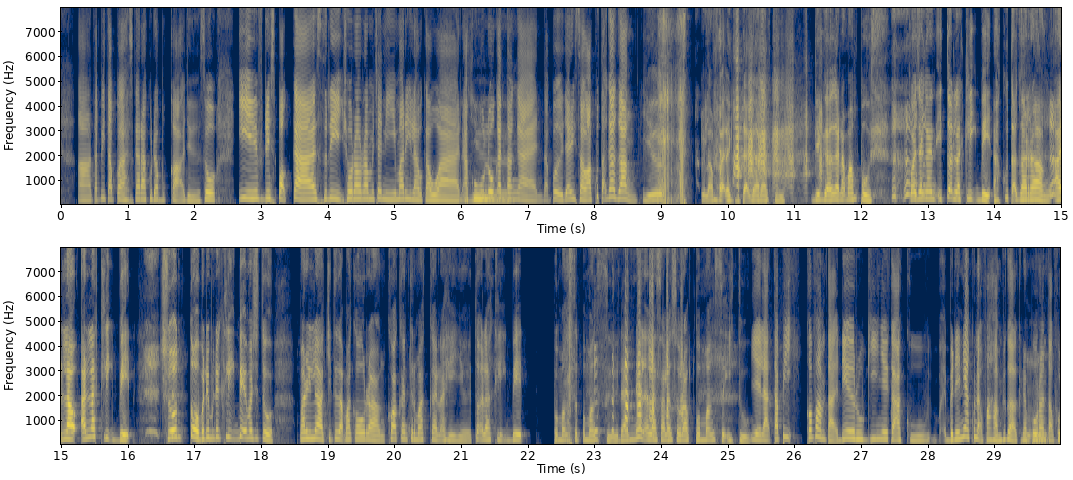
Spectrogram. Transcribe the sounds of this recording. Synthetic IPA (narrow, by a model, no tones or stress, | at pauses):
ʔãt̪apit̪aʔpahsə̥kaɾaŋakudahbukad͡ʒəsoifdispɔt̪̚kasəɾit͡ʃoɾaŋoɾaŋmat͡ʃamnimaɾilahpəkawanakuhulokant̪aŋant̪aʔpəd͡ʒadisawakut̪aʔɡaɡaŋjəklambat̪̚laɡit̪aʔɡaɾaŋt̪udiəɡaɡaŋnaʔmampʊskad͡ʒaŋanit̪uadalahklik̚bet̪̚akut̪aʔɡaɾaŋalawʔadalahklik̚bet̪̚t͡ʃɔnt̪ɔhbənəbəndəklik̚bet̪̚mat͡ʃat̪u | maɾilahkit̪at̪aʔmakanoɾaŋkawakant̪ərmakanaɦirɲãit̪uadalahkəlik̚bɪt̪̚ | pəmaŋsəpəmaŋsədananadlahsalasəoɾaŋpəmaŋsəʔit̪ujəlaht̪api | kawfaɦamt̪aʔdiəɾuɡiɲə̃kaʔakubənənĩakunaʔfaɦamd͡ʒuɡakunapaoɾaŋt̪aʔf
